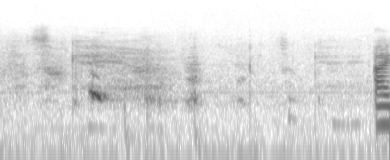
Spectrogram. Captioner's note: crying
